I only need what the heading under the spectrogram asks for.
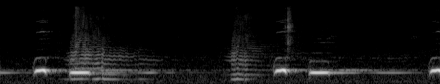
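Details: Common cuckoo giving its two-note call, a higher note dropping to a lower, held one, heard twice and starting a third time. Short buzzy, noisy bursts sound between the calls.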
